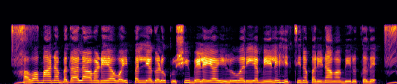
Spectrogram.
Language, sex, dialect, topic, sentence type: Kannada, female, Mysore Kannada, agriculture, statement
